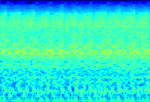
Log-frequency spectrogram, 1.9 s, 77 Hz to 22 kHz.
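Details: 1980 Mercedes W123 300D diesel from a scrapyard, sat a while, idling during oil-cap blow-by test, cap just dances, passing: even, steady diesel clatter with regular pulse and no irregular knocks; healthy.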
